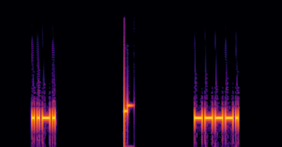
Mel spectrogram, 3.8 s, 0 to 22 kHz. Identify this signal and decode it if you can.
Morse code, heard as a keyed tone, about 35 wpm, 700 Hz. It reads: F 9
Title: Single Character (Letter:Number:Punctuation:Prosign) 35wpm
